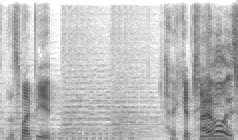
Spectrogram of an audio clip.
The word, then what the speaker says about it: Hecate: pronounce this might be hecate i've always pronounced it hecate well it's a word so that so if you're using greek pronunciation the e is enunciated so it's at least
